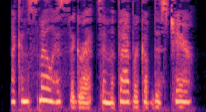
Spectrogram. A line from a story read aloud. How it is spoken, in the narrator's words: Tawny whispered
